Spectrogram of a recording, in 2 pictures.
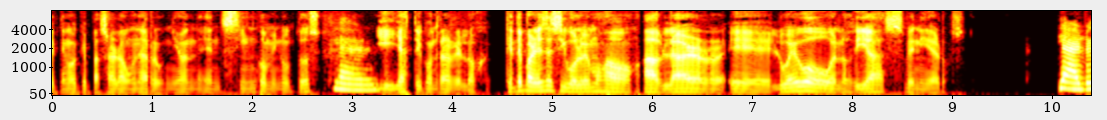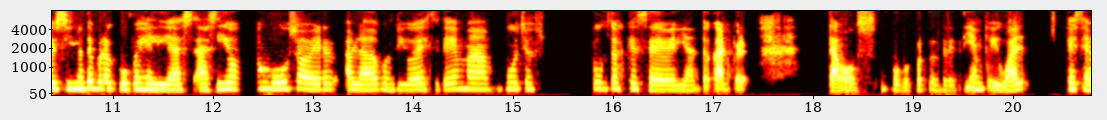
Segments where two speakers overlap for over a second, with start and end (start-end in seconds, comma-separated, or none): none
